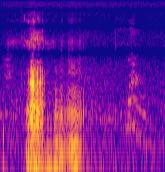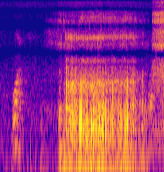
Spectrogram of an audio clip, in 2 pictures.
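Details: Snoring: irregular, noisy snoring breaths with a long rattling breath near the end, over quiet room noise.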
